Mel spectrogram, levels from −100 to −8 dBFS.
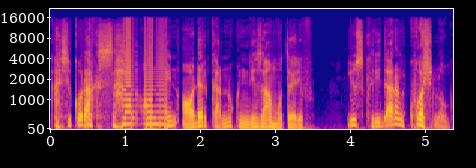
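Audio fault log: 0.95–1.56 s, robotic sound from repeated short buffers: rigid metallic 200 Hz buzz before "آرڈر کرنک", likely a 5 ms chunk replayed over most of the span; spectrogram shows flat, evenly spaced harmonic lines, waveform shows identical repeating cycles.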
